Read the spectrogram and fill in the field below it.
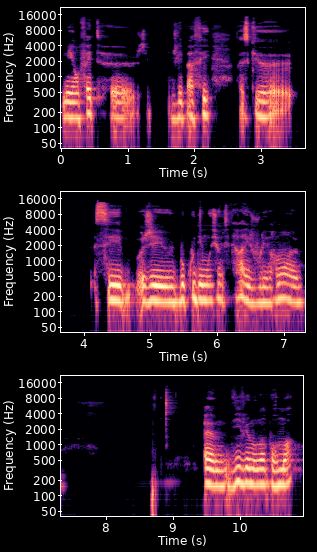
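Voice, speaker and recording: A young woman chats informally to camera, trailing off with fillers and slang. Her voice sits a little low, with a gravelly, husky, mellow grain. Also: level tone, measured pace, long pauses. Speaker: book vlogger. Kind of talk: casual chat to camera.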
